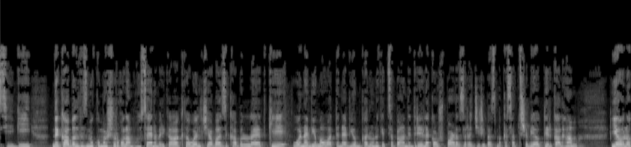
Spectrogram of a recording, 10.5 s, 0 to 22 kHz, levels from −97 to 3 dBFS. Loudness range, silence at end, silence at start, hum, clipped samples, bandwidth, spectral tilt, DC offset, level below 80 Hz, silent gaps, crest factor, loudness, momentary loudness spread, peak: 3 LU; 0 s; 0 s; none; under 0.1%; 15.5 kHz; -3.5 dB/octave; under 0.1%; -74 dBFS; none; 20 dB; -36 LUFS; 8 LU; -18 dBFS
